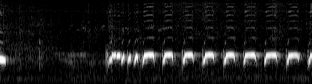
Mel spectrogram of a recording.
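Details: Local-strain zebra dove (perkutut lokal) singing busily with a big 'kung' voice, used as a lure to get other doves singing. After a second of quiet, a fast run of about thirteen short, even, pulsed coos sounds at mid pitch.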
